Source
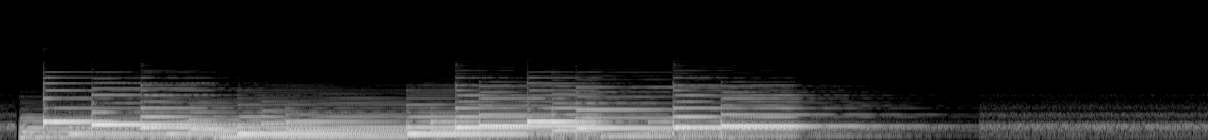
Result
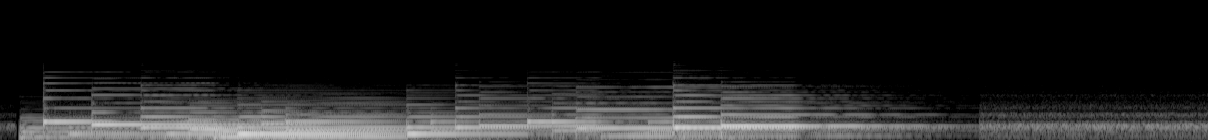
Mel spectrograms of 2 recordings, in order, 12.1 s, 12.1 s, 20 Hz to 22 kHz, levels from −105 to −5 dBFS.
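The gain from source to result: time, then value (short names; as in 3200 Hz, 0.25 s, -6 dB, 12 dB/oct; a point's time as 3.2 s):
1.5 s -11 dB
2.15 s -2.5 dB
3.81 s -2.5 dB
4.73 s -15.5 dB
5.61 s -15.5 dB
6.57 s -5 dB
7.82 s -5 dB
8.35 s +3 dB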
